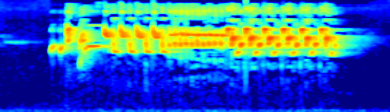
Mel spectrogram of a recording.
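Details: European goldfinch, Wedani type, sings an authentic Marrakech-style descending phrase: three seconds of fast, ringing, jingling notes, opening with a few slurred chirps.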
